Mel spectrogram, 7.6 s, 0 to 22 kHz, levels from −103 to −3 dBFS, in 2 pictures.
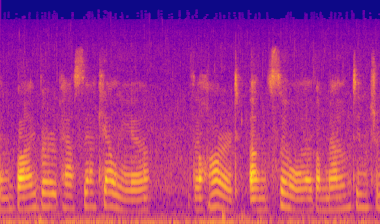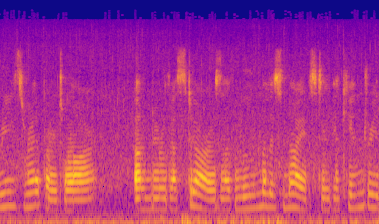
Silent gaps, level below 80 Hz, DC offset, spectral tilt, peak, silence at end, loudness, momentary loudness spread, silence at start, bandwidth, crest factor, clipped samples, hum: none; -42 dBFS; under 0.1%; -2 dB/octave; 0 dBFS; 0 s; -22 LUFS; 8 LU; 0 s; 16 kHz; 20 dB; under 0.1%; none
